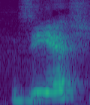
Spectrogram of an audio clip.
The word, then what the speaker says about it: Ziyech: I could save 3 million by having Ziyech. Did I say that right? – Ziyech, yes. – By having Ziyech, who's playing Newcastle in the same week that West Brom are playing Manchester United.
